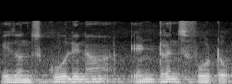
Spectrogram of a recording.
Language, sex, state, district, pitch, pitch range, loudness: Kannada, male, Karnataka, Mysore, 115 Hz, 105-125 Hz, -13 LUFS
